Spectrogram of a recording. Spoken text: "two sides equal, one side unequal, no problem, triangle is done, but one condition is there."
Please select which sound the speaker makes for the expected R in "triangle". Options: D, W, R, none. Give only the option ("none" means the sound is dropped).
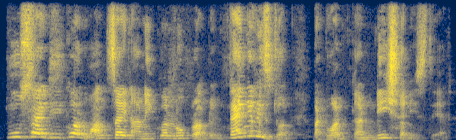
none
